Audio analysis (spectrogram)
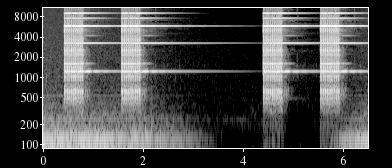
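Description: A telephone bell rings loudly in two double-ring bursts, each pair of short metallic trills separated by a brief silence, over a faint low hum.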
